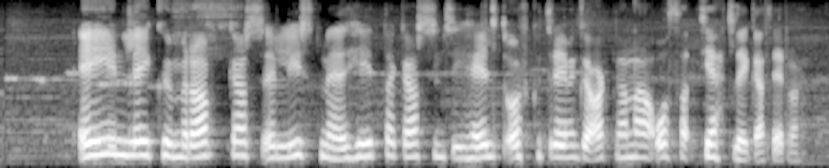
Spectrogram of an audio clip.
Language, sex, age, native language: Icelandic, female, 18-19, Icelandic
